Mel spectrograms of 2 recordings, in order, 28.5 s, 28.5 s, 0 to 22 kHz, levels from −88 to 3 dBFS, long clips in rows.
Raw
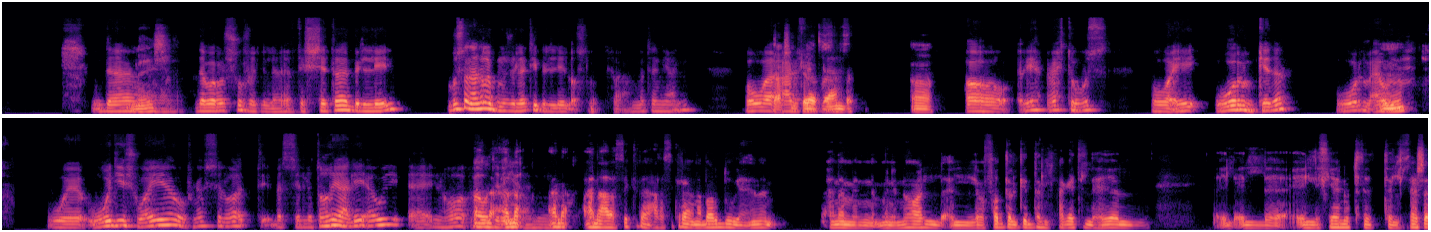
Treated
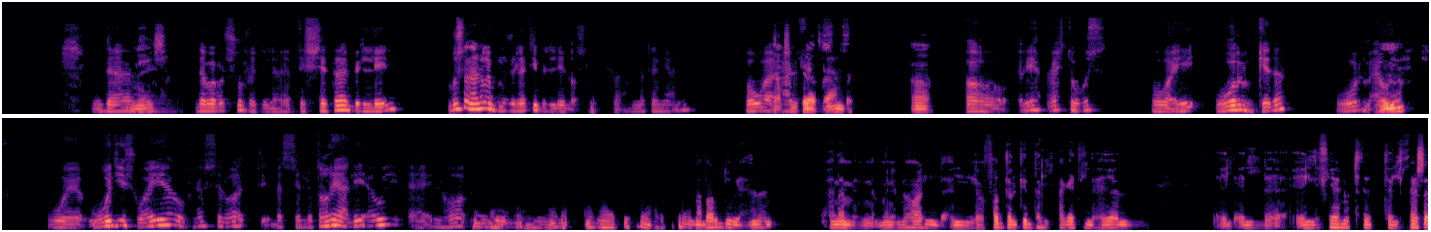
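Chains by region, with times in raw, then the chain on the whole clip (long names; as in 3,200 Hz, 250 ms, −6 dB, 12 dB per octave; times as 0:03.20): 0:18.97–0:21.21: inverse Chebyshev band-stop filter 1,300–5,100 Hz, stop band 70 dB + compressor whose output falls as the input rises −25 dBFS
whole clip: reverb reduction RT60 0.8 s; drawn EQ curve 340 Hz 0 dB, 780 Hz −10 dB, 6,500 Hz +5 dB; expander for the loud parts 1.5 to 1, over −40 dBFS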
